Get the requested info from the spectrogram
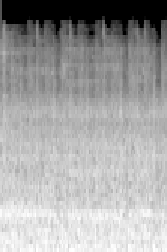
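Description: Death metal music with loud, heavily distorted, down-tuned Schecter Omen electric guitar, programmed drums and a growled vocal.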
